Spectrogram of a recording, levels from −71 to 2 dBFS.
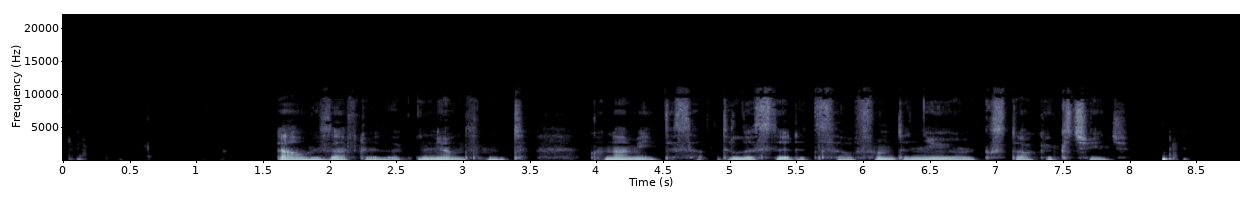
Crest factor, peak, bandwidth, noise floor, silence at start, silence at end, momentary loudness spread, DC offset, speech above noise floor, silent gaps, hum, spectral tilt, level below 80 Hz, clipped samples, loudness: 24 dB; -2 dBFS; 11.5 kHz; -74 dBFS; 0.1 s; 0.45 s; 11 LU; under 0.1%; 49 dB; none; none; -5.5 dB/octave; -42 dBFS; under 0.1%; -26 LUFS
